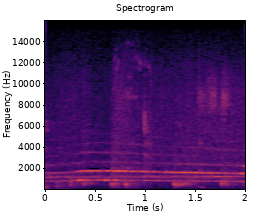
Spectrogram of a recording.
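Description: Faint fire engine siren from outside: one long wail that slowly falls in pitch.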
